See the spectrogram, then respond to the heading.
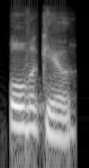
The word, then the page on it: overkill: Indian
